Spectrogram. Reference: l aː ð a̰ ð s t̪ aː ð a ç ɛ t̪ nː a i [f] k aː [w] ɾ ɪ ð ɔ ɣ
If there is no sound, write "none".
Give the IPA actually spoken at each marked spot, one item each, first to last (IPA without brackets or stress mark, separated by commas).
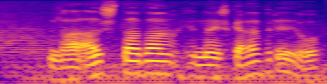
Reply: s, v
